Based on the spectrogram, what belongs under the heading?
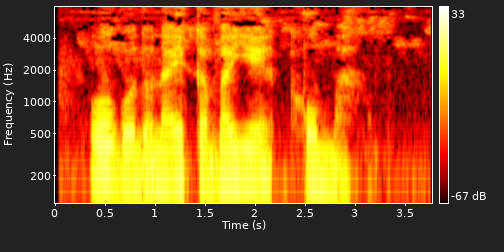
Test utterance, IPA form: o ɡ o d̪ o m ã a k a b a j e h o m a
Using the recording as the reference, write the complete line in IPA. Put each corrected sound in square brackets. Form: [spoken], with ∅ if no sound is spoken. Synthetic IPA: o ɡ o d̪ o [n] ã [e] k a b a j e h o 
